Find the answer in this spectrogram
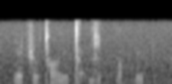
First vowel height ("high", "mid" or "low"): high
